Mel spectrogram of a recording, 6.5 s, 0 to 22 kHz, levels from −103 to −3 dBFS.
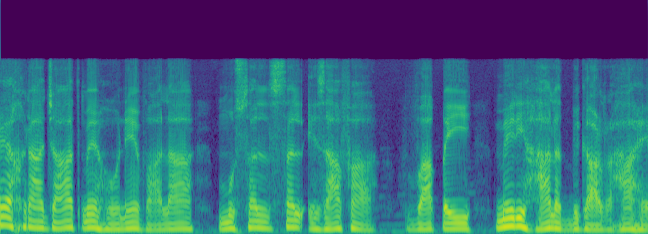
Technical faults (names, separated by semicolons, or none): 4-bit ADPCM compression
